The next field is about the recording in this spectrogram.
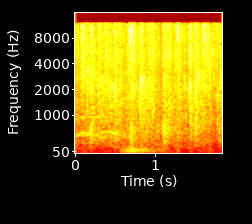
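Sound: audience clapping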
